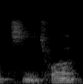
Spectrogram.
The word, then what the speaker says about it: 起床: Comment ça s'écrit, ou du moins, comment ça se dit? Ça se dit ti chuan, c'est déjà au tableau, ok?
